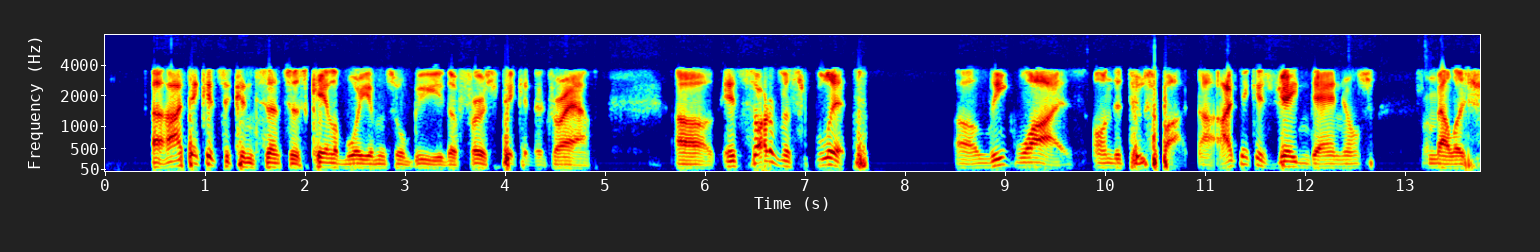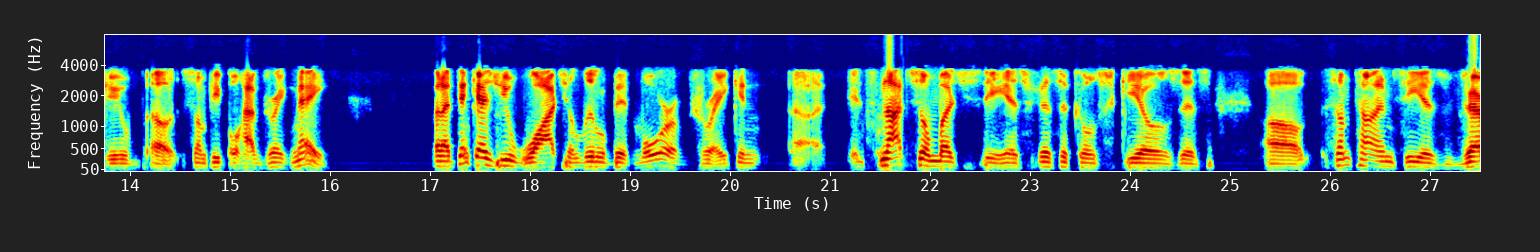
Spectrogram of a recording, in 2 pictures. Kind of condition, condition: link, phone line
